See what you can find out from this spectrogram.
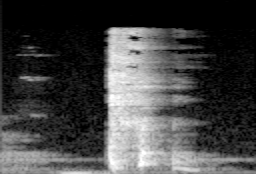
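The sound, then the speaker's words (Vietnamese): Coughing from phlegm in the throat: a soft lead-in sound, then a loud, harsh cough burst and a weaker follow-up cough. The sounds are brief and isolated against silence. “Xin lỗi, bệnh còn đàm trong họng nữa hay ho.”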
